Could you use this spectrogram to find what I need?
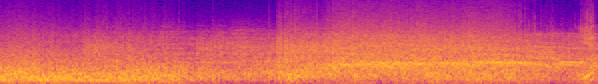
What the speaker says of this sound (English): Notice Ivan Armstrong, the all-Russian boy, opening the gate under fire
